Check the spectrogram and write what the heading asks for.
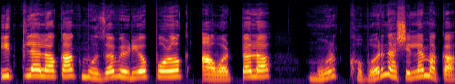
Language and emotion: Goan Konkani, surprised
